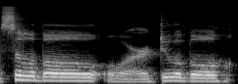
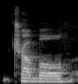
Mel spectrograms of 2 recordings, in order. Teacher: that's our dark l with that little little schwa in there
